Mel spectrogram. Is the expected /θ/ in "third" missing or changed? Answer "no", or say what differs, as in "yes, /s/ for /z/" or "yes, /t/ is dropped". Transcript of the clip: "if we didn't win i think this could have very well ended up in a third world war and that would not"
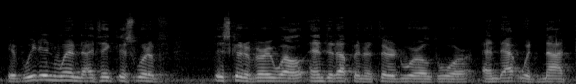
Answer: no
